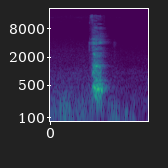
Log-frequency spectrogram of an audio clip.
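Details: A single sharp, brief gulping hiccup over quiet room noise, from an adult with hiccups.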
